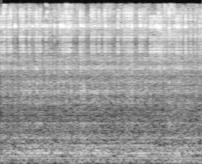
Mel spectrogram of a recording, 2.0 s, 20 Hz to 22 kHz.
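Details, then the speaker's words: Used ATI Radeon 9800 Pro AGP card with Molex power, tested in a Dell Inspiron, no video output and no hard drive boot heard: continuous rough, buzzy, gritty whir at steady speed; cooler fan sounds bad, thermal paste found dried hard. "Alright, right away I can hear the fan sounds like ass on it. and no video out. And not only that, I don't hear the hard drive booting up or anything. That fan just sounds bad."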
